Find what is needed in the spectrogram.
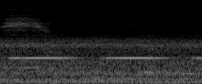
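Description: A vehicle reversing alarm beeping at one steady pitch, about once every second and a bit. A short rustle of plastic wrap comes in the first half second.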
